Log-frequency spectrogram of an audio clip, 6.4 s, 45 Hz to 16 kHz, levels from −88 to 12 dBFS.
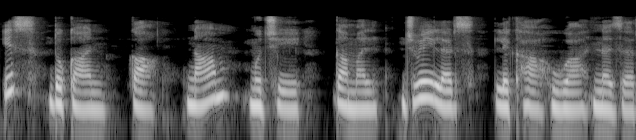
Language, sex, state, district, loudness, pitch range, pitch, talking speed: Hindi, female, Madhya Pradesh, Katni, -16 LUFS, 170-220 Hz, 185 Hz, 95 wpm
